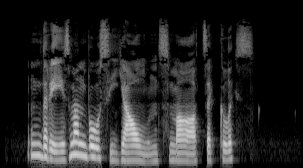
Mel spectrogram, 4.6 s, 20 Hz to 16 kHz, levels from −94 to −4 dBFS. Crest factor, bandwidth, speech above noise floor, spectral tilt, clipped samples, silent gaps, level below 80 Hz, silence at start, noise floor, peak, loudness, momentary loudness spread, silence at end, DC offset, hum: 18 dB; 11 kHz; 55 dB; -5.5 dB/octave; under 0.1%; none; -82 dBFS; 0.45 s; -81 dBFS; -10 dBFS; -27 LUFS; 15 LU; 0.8 s; under 0.1%; none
